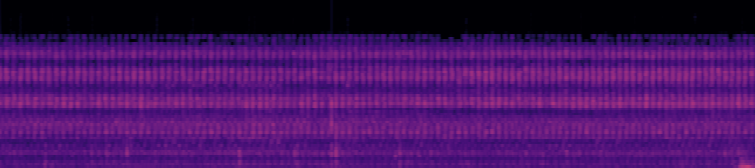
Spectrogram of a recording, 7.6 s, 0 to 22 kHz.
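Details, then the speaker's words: Jensen #5 toy steam engine, electrically heated and running at very slow speed, with enough water for probably about half an hour. Even, steady steam hiss with light regular ticking, smooth and unlaboured. Normal running. "I kind of like to watch it run at a very slow speed and when you're running some toys this is about the right speed"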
